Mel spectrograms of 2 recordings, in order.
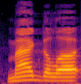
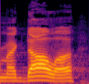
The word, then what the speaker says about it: Magdala: Magdala, or Magdala, depending on how you pronounce it, that is on that western shore of the Sea of Galilee.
